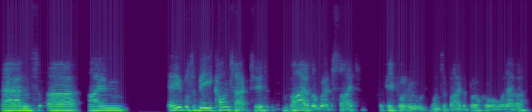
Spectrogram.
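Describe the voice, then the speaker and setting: A man who is a guest author, explaining things in a measured way and getting hoarse. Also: mid-range voice, steady tone. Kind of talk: casual interview chat. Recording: tinny phone line.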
